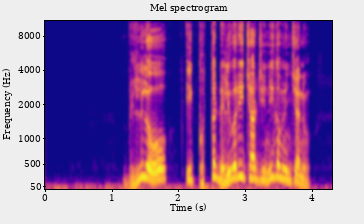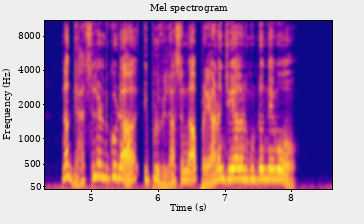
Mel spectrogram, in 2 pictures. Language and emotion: Telugu, surprised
